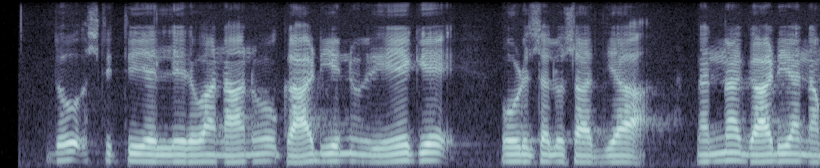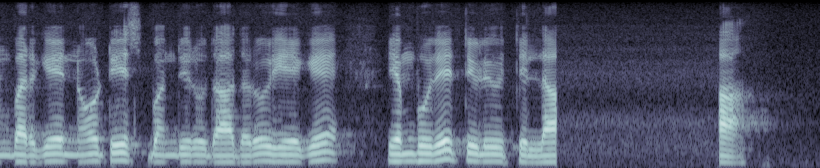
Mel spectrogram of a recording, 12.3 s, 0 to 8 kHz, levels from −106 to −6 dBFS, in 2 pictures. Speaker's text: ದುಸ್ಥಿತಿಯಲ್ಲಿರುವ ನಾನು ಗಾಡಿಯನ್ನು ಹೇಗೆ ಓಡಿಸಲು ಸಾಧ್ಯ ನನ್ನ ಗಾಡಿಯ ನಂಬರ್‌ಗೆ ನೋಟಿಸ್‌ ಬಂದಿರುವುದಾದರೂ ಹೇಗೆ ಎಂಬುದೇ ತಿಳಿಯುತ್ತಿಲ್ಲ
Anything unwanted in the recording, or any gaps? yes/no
no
